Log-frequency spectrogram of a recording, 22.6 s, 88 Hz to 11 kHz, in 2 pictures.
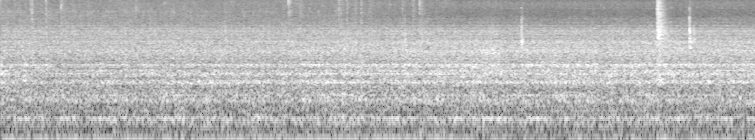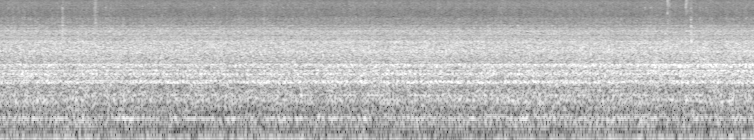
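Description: Stadler Class 755 FLIRT bi-mode multiple unit under way on diesel, heard from inside: the steady drone of its diesel power-pack engines over a low running rumble from the wheels and track. A faint tick about halfway through.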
